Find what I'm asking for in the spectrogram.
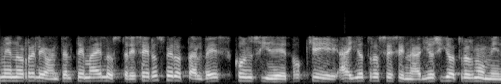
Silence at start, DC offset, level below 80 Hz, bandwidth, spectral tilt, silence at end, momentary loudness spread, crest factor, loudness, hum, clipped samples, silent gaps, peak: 0 s; under 0.1%; -68 dBFS; 3.9 kHz; -7.5 dB/octave; 0 s; 3 LU; 12 dB; -13 LUFS; none; under 0.1%; none; 0 dBFS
